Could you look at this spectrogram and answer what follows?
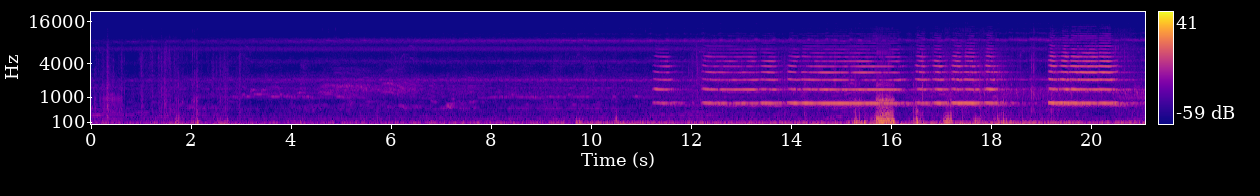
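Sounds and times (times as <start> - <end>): low train rumble: 0.0 - 21.0
train horn blasts: 11.2 - 21.0.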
